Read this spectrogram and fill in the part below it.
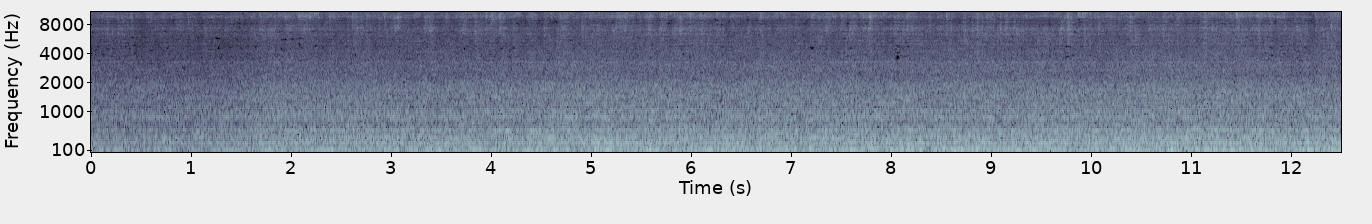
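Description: Coals crackle and pop in a forge fire.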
